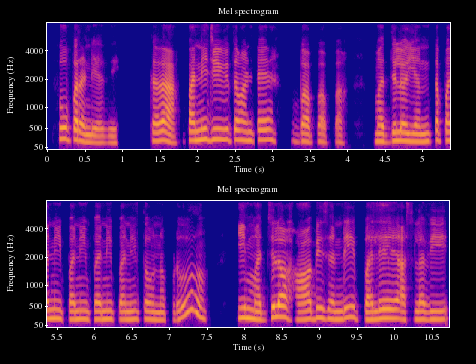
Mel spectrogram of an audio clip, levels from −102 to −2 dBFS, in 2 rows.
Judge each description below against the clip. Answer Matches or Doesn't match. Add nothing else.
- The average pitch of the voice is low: Doesn't match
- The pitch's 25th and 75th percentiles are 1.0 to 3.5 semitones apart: Matches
